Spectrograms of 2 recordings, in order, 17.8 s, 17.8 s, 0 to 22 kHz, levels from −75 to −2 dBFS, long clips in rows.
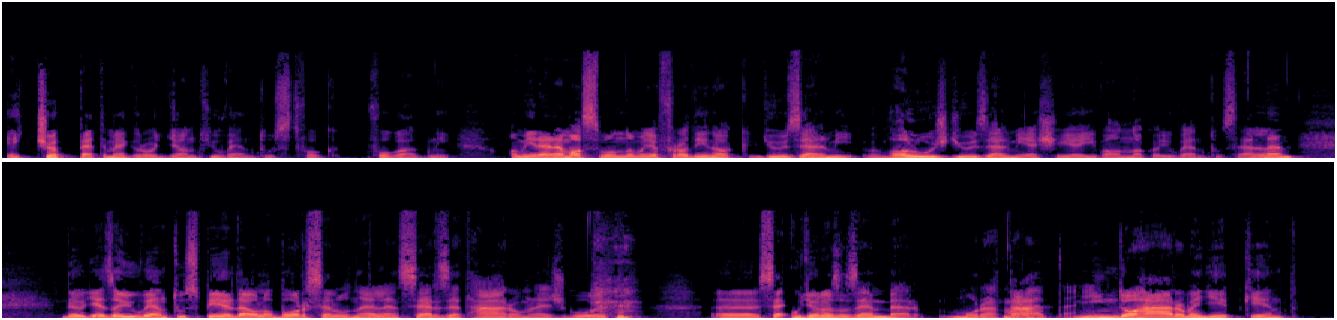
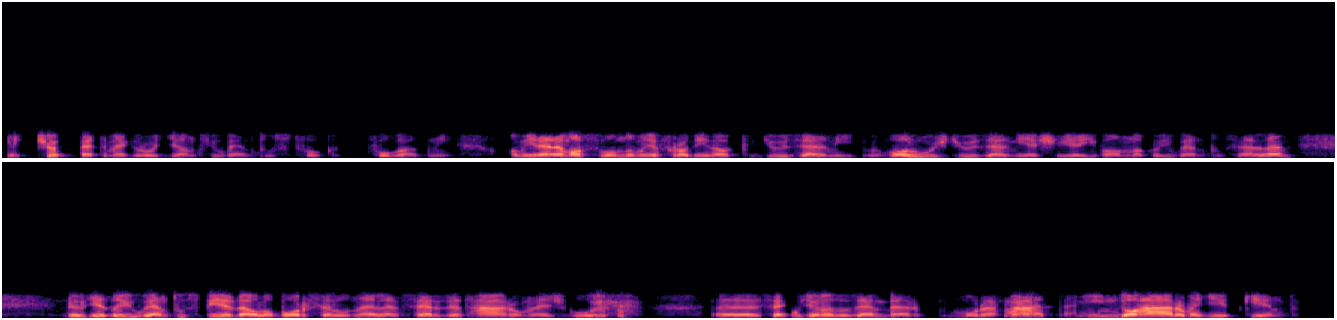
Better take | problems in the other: first | phone-call audio; poor line; nothing above 3.5 kHz

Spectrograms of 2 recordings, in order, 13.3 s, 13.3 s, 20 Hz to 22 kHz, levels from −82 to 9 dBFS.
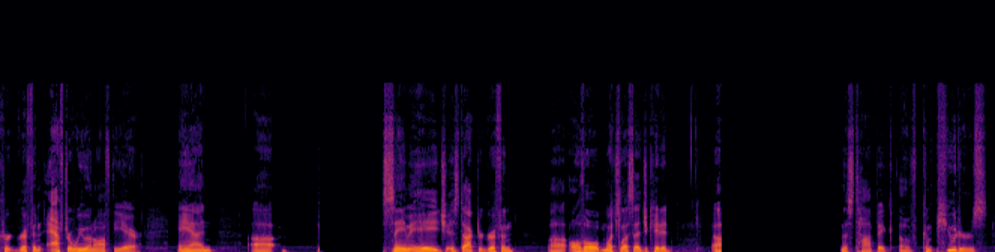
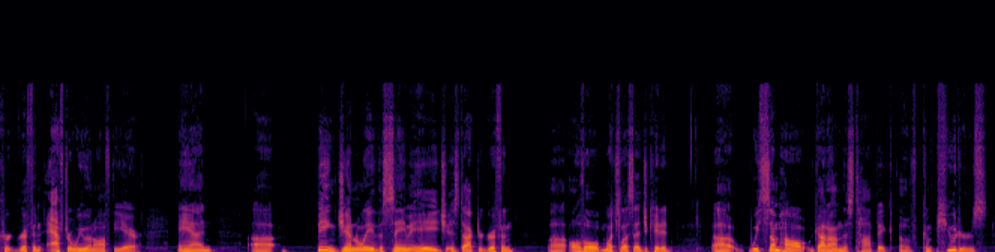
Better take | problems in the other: second | audio cutting out; at 4.5 s for 1 s and at 9.5 s for 1.5 s

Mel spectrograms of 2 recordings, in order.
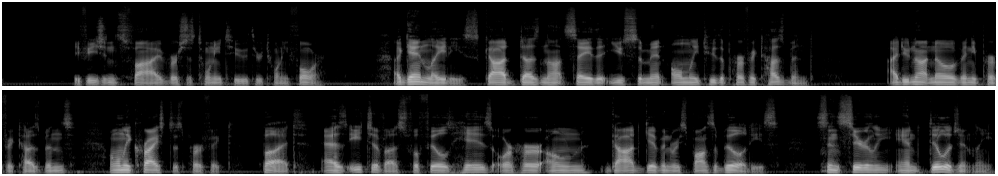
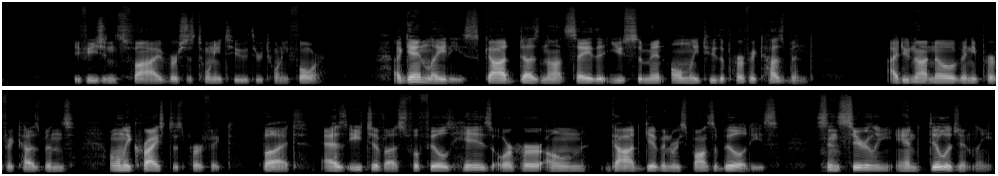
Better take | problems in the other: first | thin; somewhat; fading below 300 Hz

